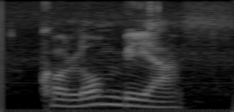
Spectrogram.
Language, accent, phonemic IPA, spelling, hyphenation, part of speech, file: Dutch, Netherlands, /ˌkoːˈlɔm.bi.aː/, Colombia, Co‧lom‧bia, proper noun, Nl-Colombia.ogg
- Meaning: Colombia (a country in South America)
